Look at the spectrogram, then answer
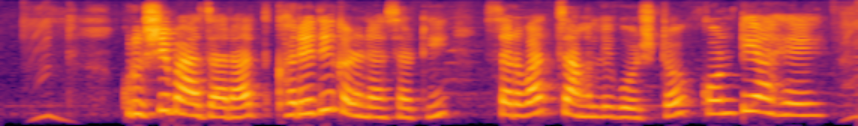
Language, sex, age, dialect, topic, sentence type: Marathi, female, 25-30, Standard Marathi, agriculture, question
